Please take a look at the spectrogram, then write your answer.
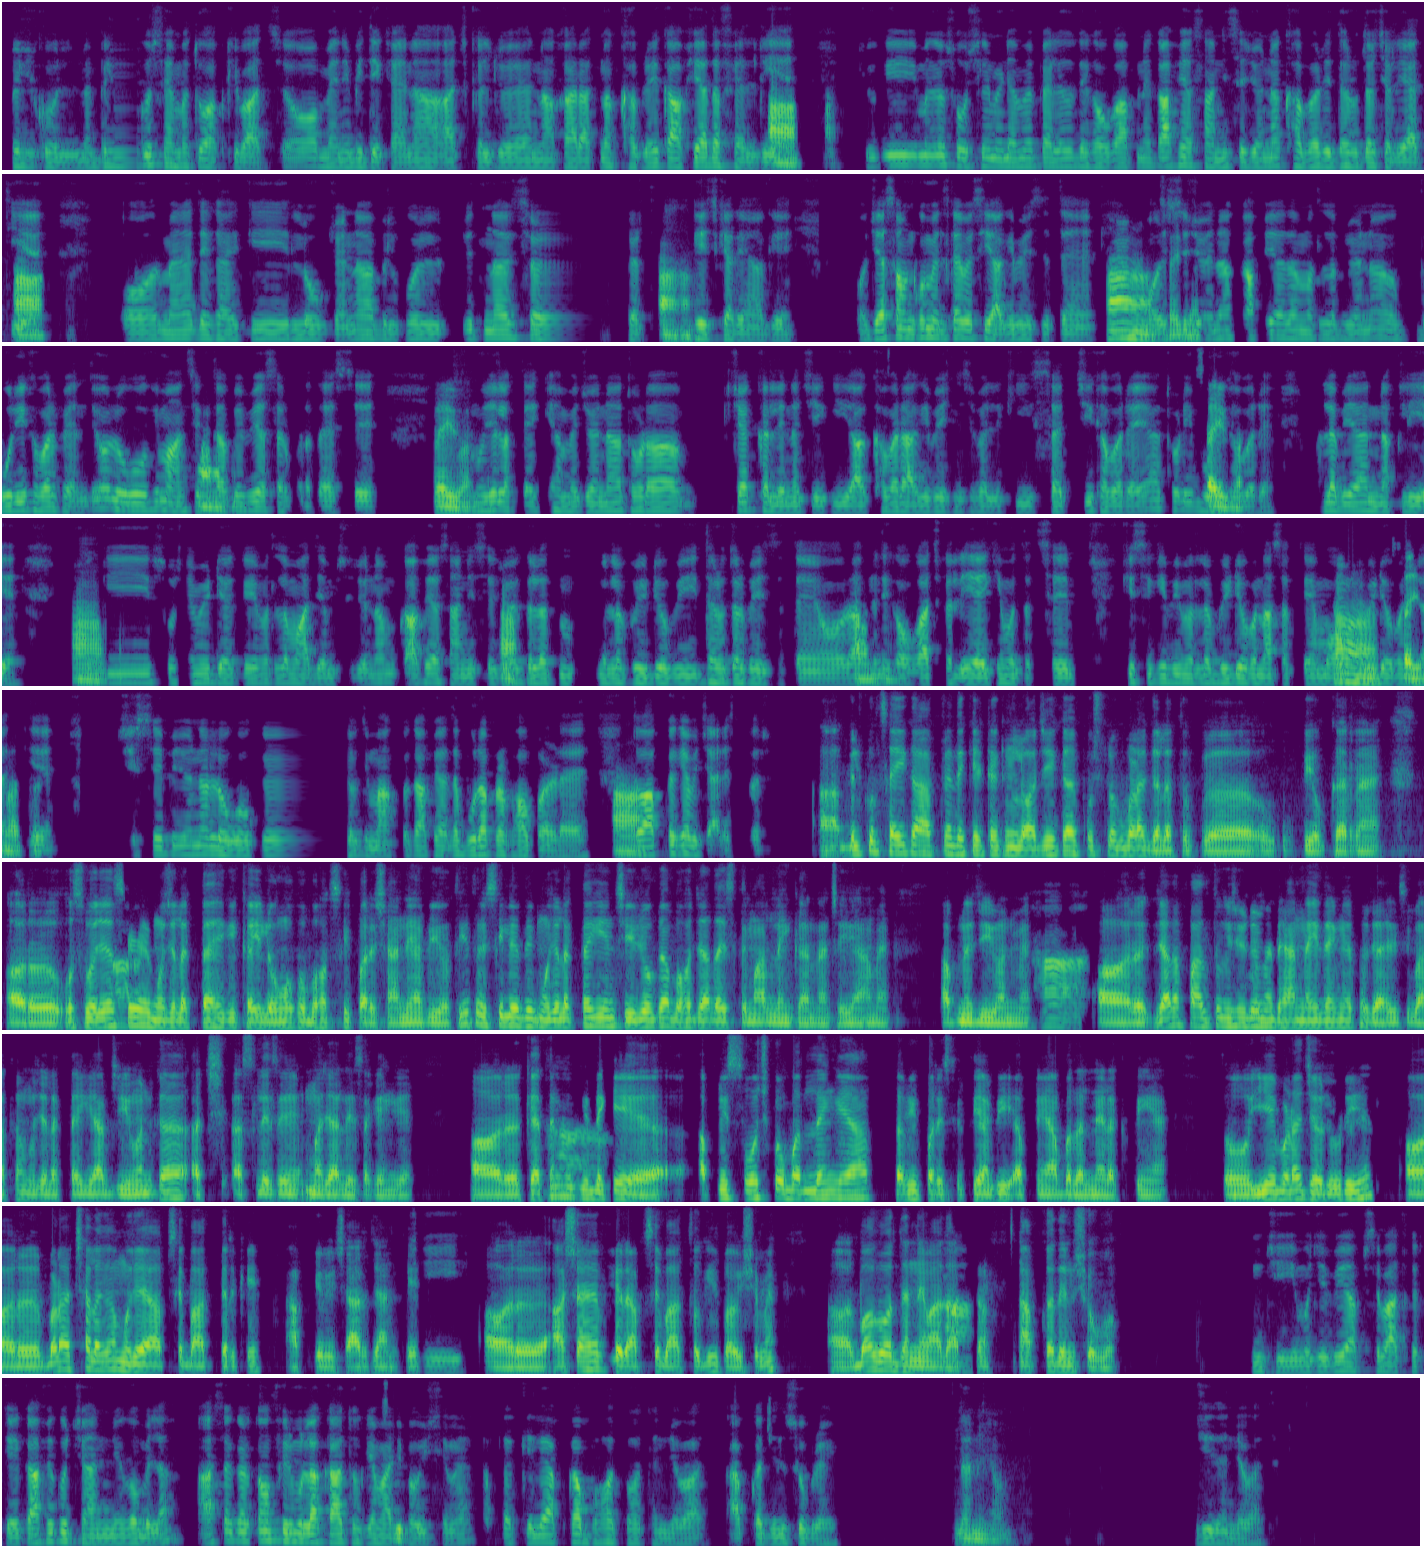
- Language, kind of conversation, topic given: Hindi, unstructured, जब सब कुछ बहुत भारी लगने लगे, तो आप तनाव से कैसे निपटते हैं?
- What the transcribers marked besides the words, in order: distorted speech; static; unintelligible speech; in English: "चेक"; in English: "एआई"; in English: "मॉर्फ्ड वीडियो"; mechanical hum; in English: "टेक्नोलॉज़ी"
